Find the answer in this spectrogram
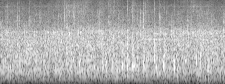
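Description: Stroller wheels rolling over a tiled floor: a steady rush of noise with faint scattered clicks.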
